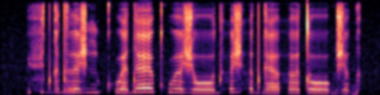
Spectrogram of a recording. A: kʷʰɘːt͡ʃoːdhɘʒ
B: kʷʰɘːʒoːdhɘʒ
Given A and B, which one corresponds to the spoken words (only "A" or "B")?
B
